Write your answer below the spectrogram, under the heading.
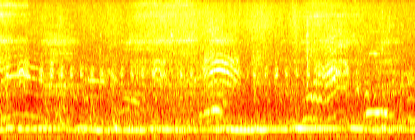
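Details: Prairie chickens gathered on a lek at the Bluestem Prairie Preserve near Glyndon, Minnesota: a steady low droning hum from many birds underlies scattered higher cackles and rising-falling whoops.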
